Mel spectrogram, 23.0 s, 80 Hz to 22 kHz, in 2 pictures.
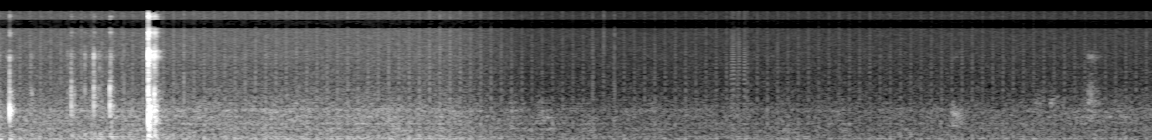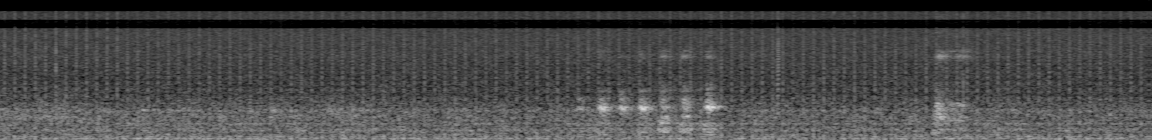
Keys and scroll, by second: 0.1 b, 0.3 Down, 1.4 Down, 1.5 Return.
